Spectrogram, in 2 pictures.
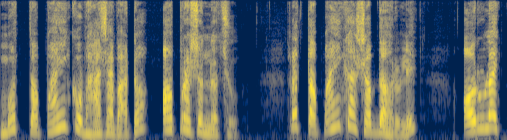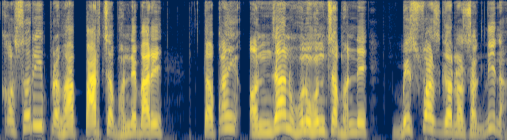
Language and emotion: Nepali, angry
